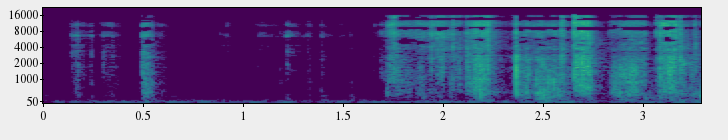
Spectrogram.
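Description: Scissors cutting paper for a mixed-media art journal, soft crinkling and snipping close by, quiet at first and then busier and louder toward the end.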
